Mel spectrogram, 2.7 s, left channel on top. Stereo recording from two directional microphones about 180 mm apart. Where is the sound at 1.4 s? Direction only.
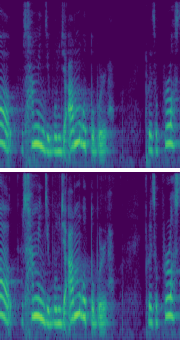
25° right (ahead or behind).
